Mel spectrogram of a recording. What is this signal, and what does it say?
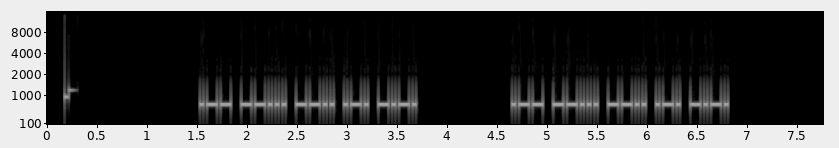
Morse code, heard as a keyed tone, about 34 wpm, 700 Hz. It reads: W7ZRC W7ZRC
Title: Call Signs Repeated 3x - 35wpm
